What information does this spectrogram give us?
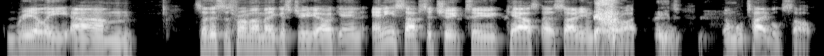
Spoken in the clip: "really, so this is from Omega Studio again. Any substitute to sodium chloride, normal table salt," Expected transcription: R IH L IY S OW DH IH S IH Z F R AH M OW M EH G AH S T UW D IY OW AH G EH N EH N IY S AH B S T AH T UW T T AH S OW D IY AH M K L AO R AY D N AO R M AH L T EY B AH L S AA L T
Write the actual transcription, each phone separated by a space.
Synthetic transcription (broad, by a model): R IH L IY S OW DH IH S IH Z F R AH M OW M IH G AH S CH UW D IY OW AH G EH N EH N IY S AH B S T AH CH UW T S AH S OW D IY AH M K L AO R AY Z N AO R M L T EY B AH L S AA L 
